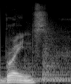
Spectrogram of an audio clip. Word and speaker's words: BRNS: Alors ça s'écrit B-R-N-S et ça se prononce Brains.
